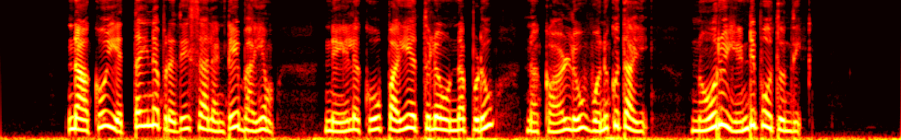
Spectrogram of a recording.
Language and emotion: Telugu, fearful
